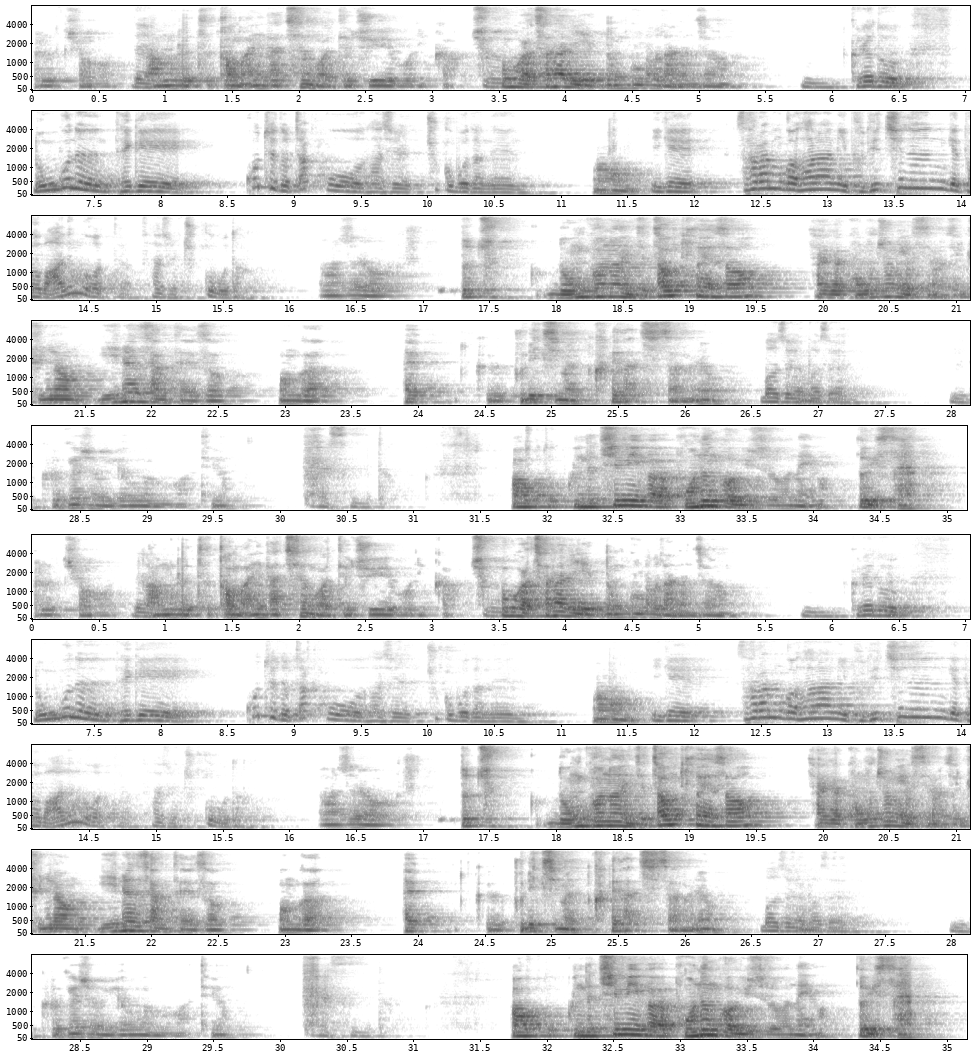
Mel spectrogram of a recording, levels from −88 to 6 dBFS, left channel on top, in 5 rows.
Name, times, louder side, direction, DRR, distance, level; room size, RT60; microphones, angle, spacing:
voice 1, 0.0-5.2 6.4-6.6 11.2-11.6 16.2-16.8 17.3-17.6 17.9-19.5 19.9-22.6 23.0-23.4 23.9-24.1 24.5-26.3 26.8-27.0 28.3-29.6 30.2-30.4 31.7-34.7, right 1 dB, 75° right, 8 dB, 2.0 m, -31 dB
voice 2, 0.7-1.1 3.4-3.9 5.8-8.2 8.6-10.8 11.7-12.0 12.3-15.7 17.4-17.6 19.9-20.1 26.6-27.3 28.0-28.2 30.2-30.8 31.3-31.4 31.9-32.4, left 2 dB, 40° left, 1 dB, 3.2 m, -38 dB
25.5 x 19.0 x 5.8 m, 0.81 s
head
